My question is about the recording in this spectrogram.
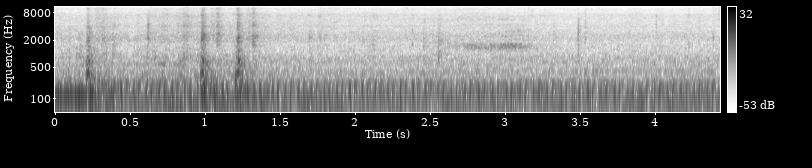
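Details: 2003 Toyota 4Runner Sport V8, full-time 4WD, 350,000 miles: sharp irregular pops from the front driveline (transfer case or front axle suspected) under 10 mph on moderate-to-heavy acceleration, any gear and reverse; stops above 10 mph, no jerking.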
